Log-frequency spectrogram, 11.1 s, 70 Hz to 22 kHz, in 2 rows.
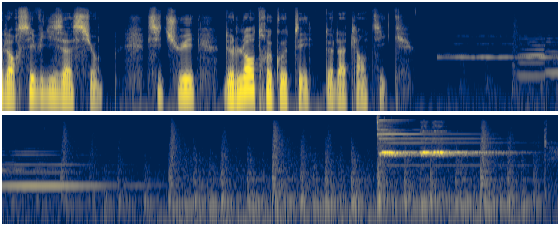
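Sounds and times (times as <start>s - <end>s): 
speech: 0.0s - 4.1s
orchestral music: 4.4s - 11.1s
hammer strikes in orchestra: 9.3s - 10.9s
shrill piercing whistle blast: 9.3s - 11.0s.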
